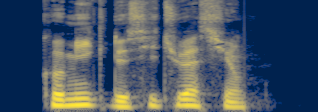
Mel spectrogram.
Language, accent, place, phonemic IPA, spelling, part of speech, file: French, France, Lyon, /kɔ.mik də si.tɥa.sjɔ̃/, comique de situation, noun, LL-Q150 (fra)-comique de situation.wav
- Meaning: situation comedy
